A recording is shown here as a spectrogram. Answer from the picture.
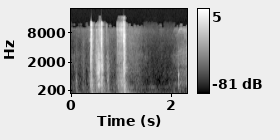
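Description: Car keys jangling in three short clinks within about a second as the key is handled at the ignition cylinder.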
